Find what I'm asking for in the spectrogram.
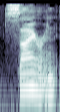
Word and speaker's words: SYRN: Sydney Sweeney, Surin Lingerie, a lingerie line from Sydney Sweeney, not exactly groundbreaking, but the brand, S-Y-R-N, pronounced Siren, is out now.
